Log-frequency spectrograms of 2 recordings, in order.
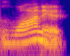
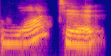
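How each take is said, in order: First: The T in the middle is dropped. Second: The T in the middle is clearly pronounced. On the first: "The T will kind of disappear" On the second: "listening for wanted"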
